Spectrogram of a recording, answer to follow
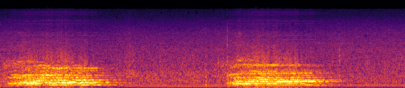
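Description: Women's choir singing a Ukrainian folk song in long held chords. The chords come in two swelling phrases of about a second and a half each, one just after the start and one about three and a half seconds in, with a quieter stretch between.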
